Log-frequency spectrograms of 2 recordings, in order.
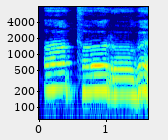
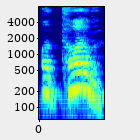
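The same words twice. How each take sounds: First: अथर्व stretched very slowly syllable by syllable; slow split syllables. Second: Said in the usual way. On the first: Shown as a demonstration. Teacher slowing अथर्व for pupils. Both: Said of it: "थ के ऊपर बल".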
